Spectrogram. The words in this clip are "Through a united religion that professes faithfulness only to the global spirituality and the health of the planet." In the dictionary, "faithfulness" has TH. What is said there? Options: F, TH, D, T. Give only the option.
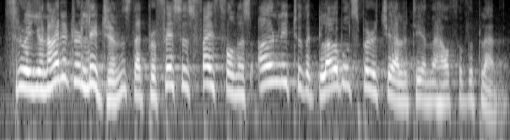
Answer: TH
